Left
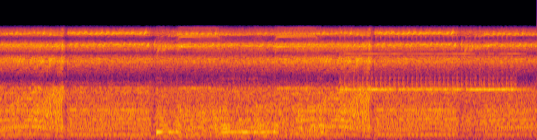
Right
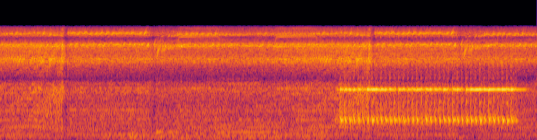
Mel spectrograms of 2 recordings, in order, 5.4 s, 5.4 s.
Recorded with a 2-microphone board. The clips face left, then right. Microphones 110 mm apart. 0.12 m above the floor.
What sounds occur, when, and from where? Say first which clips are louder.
0.0 s a drone: left 9 dB; 40° left (ahead or behind)
1.6 s an alarm: left 12 dB; 60° left (ahead or behind)
3.4 s a phone ringing: right 2 dB; 55° right (ahead or behind)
